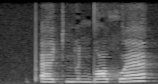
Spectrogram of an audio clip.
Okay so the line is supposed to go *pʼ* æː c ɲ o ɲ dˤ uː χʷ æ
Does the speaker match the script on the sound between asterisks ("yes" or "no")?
yes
